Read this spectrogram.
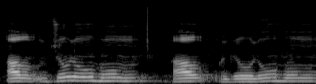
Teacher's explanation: حمزہ کو را کے ساتھ ملانا ہے، را کو موٹا کریں گے ، جیم کو نرم سے ادا کریں گے، لام کو بھی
